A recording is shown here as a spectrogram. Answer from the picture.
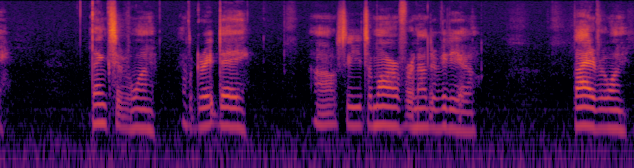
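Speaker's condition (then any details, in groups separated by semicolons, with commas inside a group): Cerebral palsy; has had speech therapy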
